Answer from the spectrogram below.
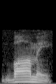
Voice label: "balmy", en us

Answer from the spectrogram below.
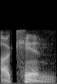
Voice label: "akin", us

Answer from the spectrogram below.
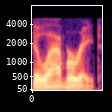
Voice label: "elaborated", us

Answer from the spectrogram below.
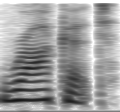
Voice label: "rocket", us

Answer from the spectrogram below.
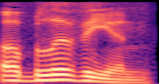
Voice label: "oblivion", en us

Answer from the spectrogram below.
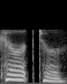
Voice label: "character", us

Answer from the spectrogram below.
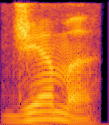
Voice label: "gemma", us

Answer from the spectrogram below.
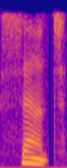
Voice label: "cent", us

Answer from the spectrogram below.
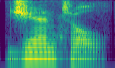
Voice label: "gentle", en us

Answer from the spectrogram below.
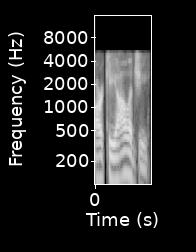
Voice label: "archaeologist", us

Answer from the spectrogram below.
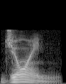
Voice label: "joined", en us

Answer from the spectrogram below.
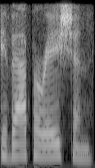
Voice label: "evaporation", us

